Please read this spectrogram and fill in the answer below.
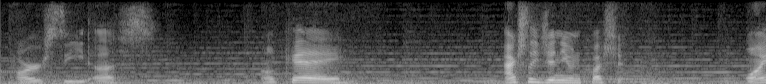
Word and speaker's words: Arceus: Arceus is pronounced Arceus.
